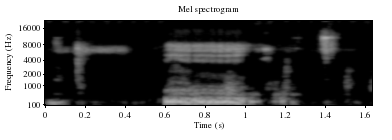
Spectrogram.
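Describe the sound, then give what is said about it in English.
A female dog gives a short, low growl at something, one rough burst lasting under a second, framed by a few quieter snuffly sounds. “Growling at something.”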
